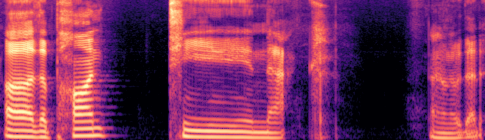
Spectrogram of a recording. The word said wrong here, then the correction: Pontianak: Is that how you pronounce it? – The Pontianak. – Pontianak.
